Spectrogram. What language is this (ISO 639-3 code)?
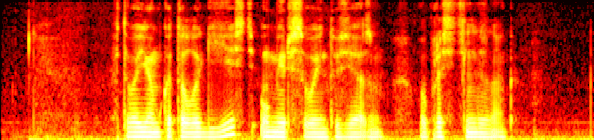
rus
